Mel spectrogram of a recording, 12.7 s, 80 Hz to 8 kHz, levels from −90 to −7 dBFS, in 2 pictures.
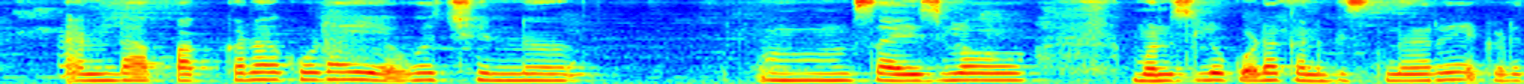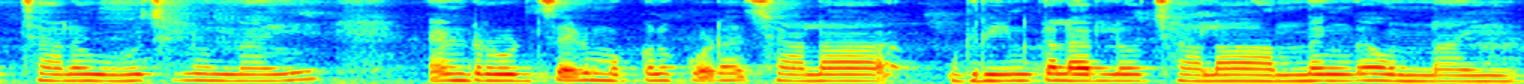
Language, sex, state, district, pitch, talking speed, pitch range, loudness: Telugu, female, Andhra Pradesh, Srikakulam, 220 Hz, 125 wpm, 215-230 Hz, -21 LUFS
